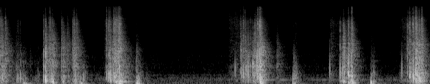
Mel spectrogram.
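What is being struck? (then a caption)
Inflated latex balloon. Long painted nails tap in quick bursts on the surface of a fully inflated, hollow, air-filled mint-green latex balloon held in both hands close to the mic. The taps make dull, low, drum-like thumps with a short ring, separated by a quiet pause in the middle.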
